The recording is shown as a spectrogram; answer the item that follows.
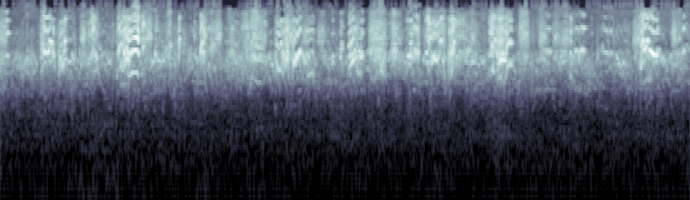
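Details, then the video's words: Two green Fischer's lovebirds chirping and singing together: shrill, scratchy high twittering in quick irregular bursts, constant chatter with occasional sharper squeaks standing out. "Lovebird Singing & Chirping Sounds - Green Fischer Pair"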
